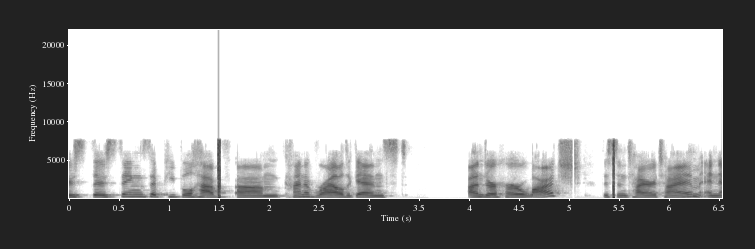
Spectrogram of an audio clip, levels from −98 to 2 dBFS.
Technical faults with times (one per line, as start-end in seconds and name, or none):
1.50-1.52 uninitialised buffer
1.69 audio missing between chunks
4.64 audio missing between chunks
5.01-5.09 unconcealed Bluetooth headset packet loss
5.45 uninitialised buffer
